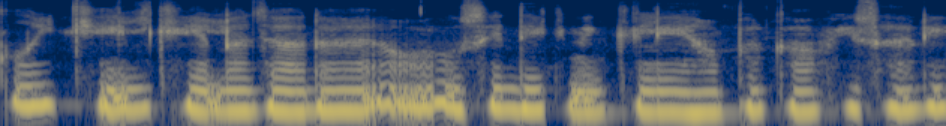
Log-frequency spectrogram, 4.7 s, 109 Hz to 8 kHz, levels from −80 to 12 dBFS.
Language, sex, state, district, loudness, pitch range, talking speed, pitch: Hindi, female, Bihar, Gaya, -16 LUFS, 185-210 Hz, 200 wpm, 195 Hz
